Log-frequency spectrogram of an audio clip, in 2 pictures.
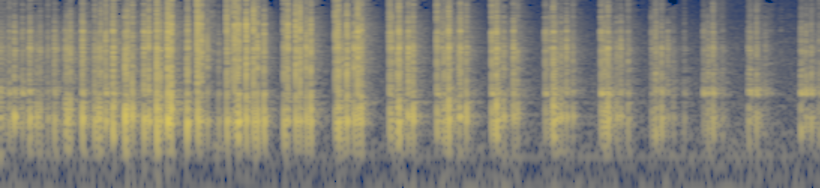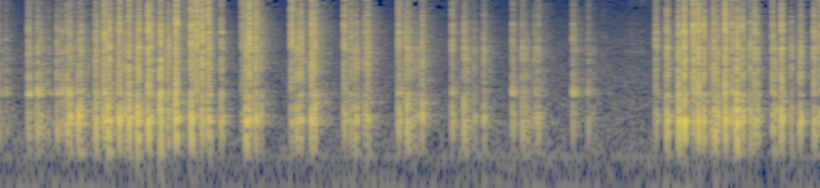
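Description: Long glittery nails and fingertips rapidly tap and scratch the flat surface of a white plastic tray held up in the air. Dense bursts of sharp, dry clicks and scratchy rasps run almost continuously, with a hollow low-mid body and bright edges that die away instantly. There is a brief lull before a final flurry.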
